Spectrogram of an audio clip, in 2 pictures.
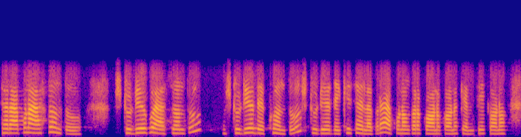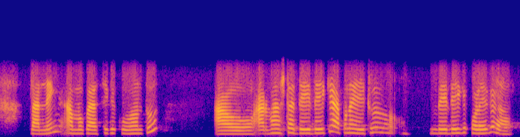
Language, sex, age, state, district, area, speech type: Odia, female, 30-45, Odisha, Jajpur, rural, conversation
